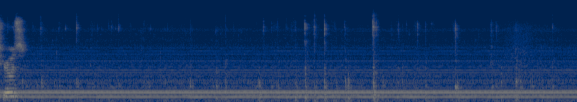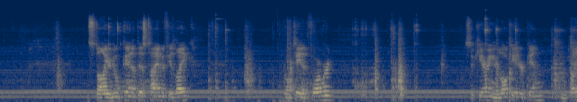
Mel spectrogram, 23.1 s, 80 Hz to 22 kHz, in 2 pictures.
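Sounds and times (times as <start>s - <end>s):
steady two-tone hum: 0.0s - 23.0s.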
